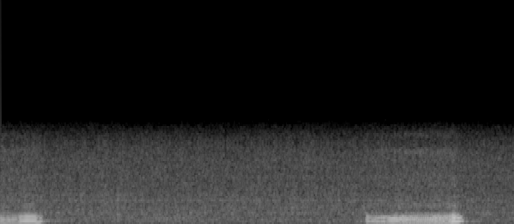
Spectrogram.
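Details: A male Basenji, sleeping on his back in an apartment in South Park, Pennsylvania, snores in two low, rumbling breaths a few seconds apart.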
